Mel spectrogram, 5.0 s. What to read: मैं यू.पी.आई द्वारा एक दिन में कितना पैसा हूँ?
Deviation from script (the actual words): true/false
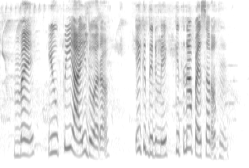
false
